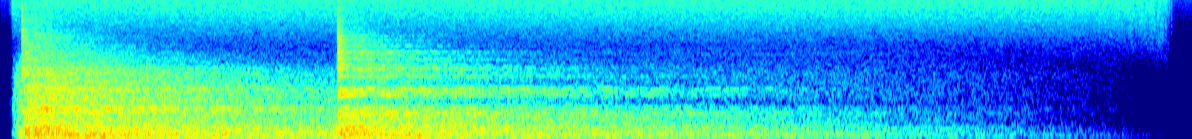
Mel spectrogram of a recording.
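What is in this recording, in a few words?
Ocean Distant Bang; Warframe; Grineer Ocean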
